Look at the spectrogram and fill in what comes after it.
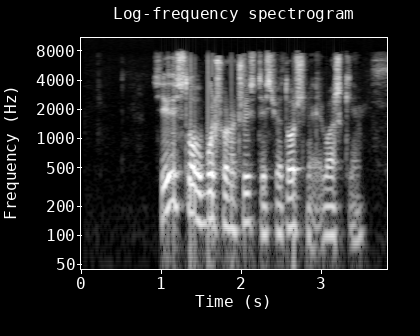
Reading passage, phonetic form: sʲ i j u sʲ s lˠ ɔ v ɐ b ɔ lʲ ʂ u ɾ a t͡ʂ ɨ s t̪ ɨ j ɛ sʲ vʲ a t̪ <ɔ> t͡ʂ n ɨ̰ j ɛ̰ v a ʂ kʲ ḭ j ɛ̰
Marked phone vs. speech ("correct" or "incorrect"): correct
